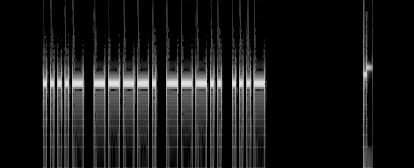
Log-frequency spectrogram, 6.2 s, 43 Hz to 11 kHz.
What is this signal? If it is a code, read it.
Morse code, heard as a keyed tone, about 22 wpm, 700 Hz. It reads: 498V
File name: practice / 22wpm / Four Letter-Number Combinations - 22wpm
